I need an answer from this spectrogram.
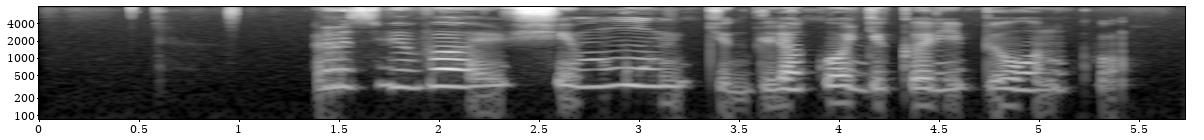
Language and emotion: Russian, sad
